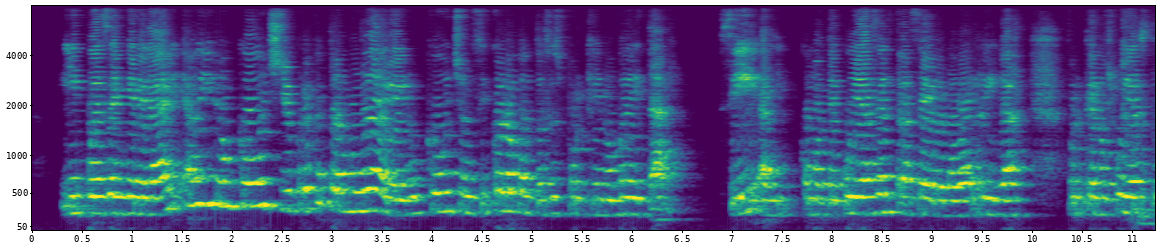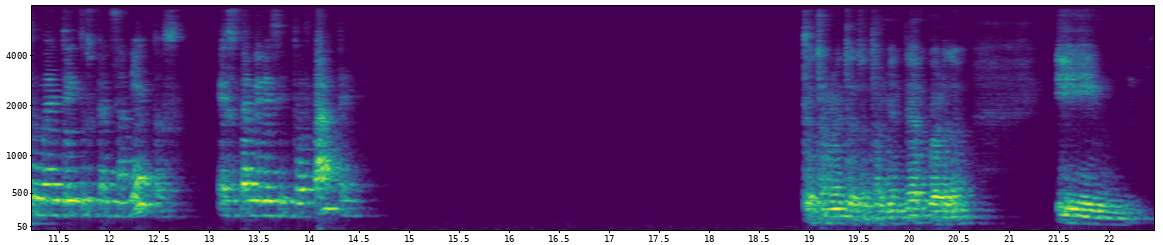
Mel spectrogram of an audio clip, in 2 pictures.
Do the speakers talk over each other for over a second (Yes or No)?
No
